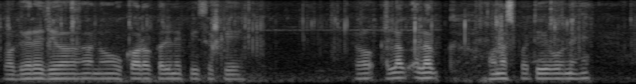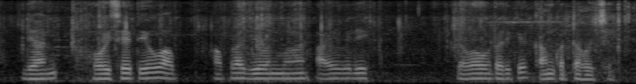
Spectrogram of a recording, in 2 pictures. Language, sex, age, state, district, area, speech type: Gujarati, male, 18-30, Gujarat, Narmada, rural, spontaneous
